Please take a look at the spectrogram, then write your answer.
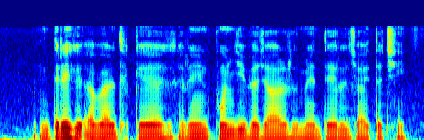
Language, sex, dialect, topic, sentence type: Maithili, male, Southern/Standard, banking, statement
